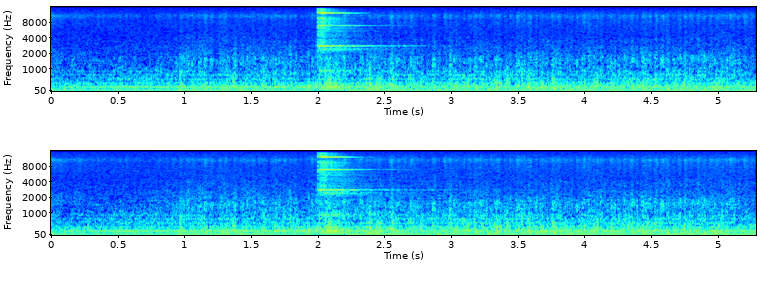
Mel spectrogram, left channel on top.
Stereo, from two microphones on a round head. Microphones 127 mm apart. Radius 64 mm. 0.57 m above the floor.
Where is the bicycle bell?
35° left (ahead or behind), 5 m.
